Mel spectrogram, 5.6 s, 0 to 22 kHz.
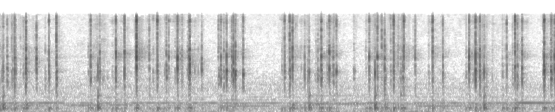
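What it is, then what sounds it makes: Mechanical keyboard being typed on. Fingertips type continuously on a Bakeneko65, a 65% mechanical keyboard with a hollow aluminum case, Durock lavender switches and pink plastic keycaps. The keystrokes come as a rapid, uneven run of crisp, bright clacks that stop almost instantly, with little low-end weight.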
